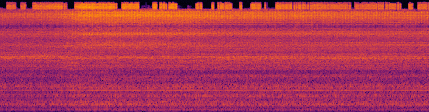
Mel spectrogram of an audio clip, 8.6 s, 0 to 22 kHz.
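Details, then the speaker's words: LG RC9011A1 clothes dryer motor (220 V, 60 Hz) run on the bench with door switch pressed, after its fan had melted lopsided from overheating and clogging, causing vibration; steady even hum with light whir, no knocks or wobble: normal motor run. "আমি press করলাম, দেখেন এই মোটরটা ঘুরে, এই মোটরটা ঘুরতেছে।"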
